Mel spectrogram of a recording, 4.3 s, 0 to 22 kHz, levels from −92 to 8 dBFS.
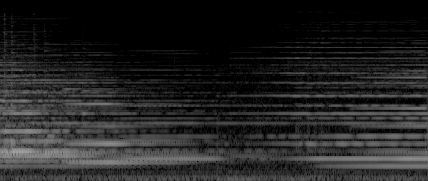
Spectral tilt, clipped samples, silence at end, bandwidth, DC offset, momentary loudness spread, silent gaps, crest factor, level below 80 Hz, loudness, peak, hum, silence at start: -3 dB/octave; under 0.1%; 0 s; 16.5 kHz; under 0.1%; 20 LU; none; 18 dB; -64 dBFS; -39 LUFS; -22 dBFS; none; 0 s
